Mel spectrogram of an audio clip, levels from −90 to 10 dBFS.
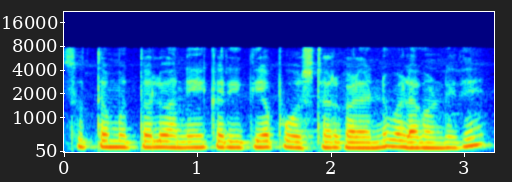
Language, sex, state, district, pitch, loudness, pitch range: Kannada, female, Karnataka, Bidar, 165 Hz, -15 LUFS, 160-175 Hz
